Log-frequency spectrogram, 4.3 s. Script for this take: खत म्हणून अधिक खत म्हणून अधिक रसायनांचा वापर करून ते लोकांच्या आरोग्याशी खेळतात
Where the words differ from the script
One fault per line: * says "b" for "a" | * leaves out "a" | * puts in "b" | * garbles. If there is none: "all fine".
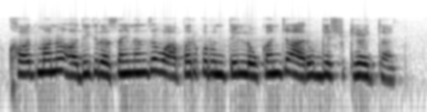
* leaves out "खत म्हणून अधिक"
